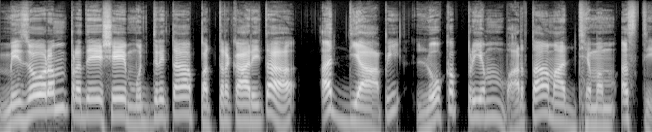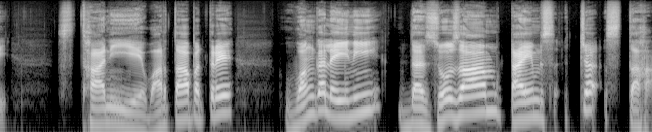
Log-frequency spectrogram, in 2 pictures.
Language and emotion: Sanskrit, neutral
